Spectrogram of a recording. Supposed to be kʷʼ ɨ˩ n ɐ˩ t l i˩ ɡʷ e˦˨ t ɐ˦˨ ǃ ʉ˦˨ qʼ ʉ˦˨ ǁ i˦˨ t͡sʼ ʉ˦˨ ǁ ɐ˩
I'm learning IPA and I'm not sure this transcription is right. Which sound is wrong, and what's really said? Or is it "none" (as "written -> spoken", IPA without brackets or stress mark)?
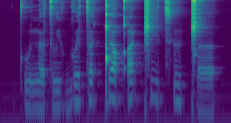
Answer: none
